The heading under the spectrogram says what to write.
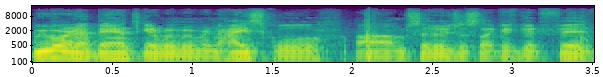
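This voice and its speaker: The speaker talks at a very fast pace. The accent is American. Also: man. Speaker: metal band guitarist and vocalist.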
